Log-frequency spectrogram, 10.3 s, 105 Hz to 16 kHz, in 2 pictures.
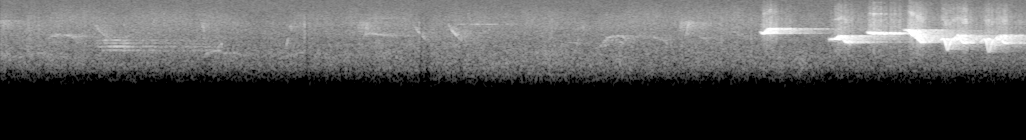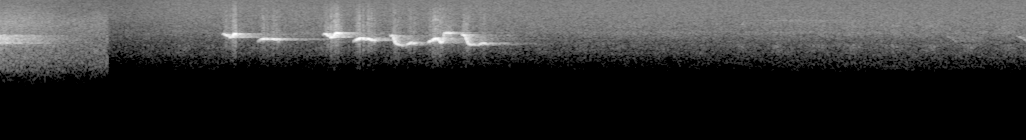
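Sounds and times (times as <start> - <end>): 
White-spectacled warbler song: 0.0 - 5.4, 6.3 - 7.7
faint hiss: 0.0 - 10.2.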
